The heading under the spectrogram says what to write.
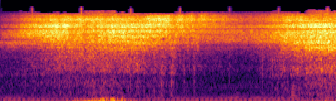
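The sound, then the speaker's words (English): A snake hisses in one long, steady breathy rush, loud, swelling slightly and then rising again toward the end, with no voices. “It's a snake that's hissing.”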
